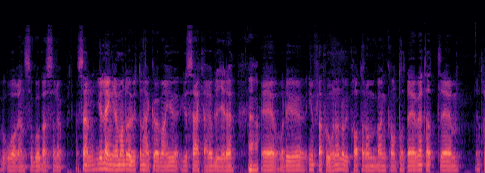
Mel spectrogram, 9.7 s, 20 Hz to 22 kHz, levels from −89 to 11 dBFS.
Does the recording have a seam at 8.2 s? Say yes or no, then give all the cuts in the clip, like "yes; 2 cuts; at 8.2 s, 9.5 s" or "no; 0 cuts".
yes; 2 cuts; at 1.4 s, 8.2 s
